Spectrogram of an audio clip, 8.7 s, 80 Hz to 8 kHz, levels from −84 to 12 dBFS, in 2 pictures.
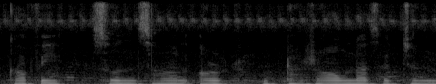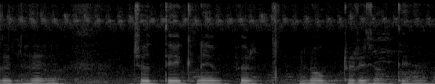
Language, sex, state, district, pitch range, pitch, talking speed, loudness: Hindi, male, Uttar Pradesh, Hamirpur, 145-150 Hz, 145 Hz, 95 wpm, -42 LUFS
